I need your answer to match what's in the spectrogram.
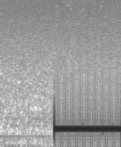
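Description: A telephone ringing tone on an outgoing call: after a brief near-silence, a steady, clear electronic beep starts midway and holds unbroken to the end, loud, with no voices.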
